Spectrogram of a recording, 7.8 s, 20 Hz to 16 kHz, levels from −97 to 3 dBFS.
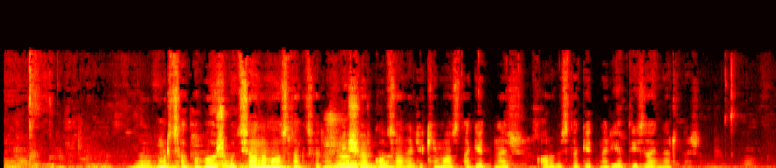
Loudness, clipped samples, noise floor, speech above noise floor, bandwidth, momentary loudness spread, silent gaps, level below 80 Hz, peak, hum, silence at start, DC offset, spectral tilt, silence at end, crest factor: -19 LUFS; under 0.1%; -46 dBFS; 27 dB; 11.5 kHz; 22 LU; none; -40 dBFS; 0 dBFS; none; 0.05 s; under 0.1%; -6 dB/octave; 0.55 s; 20 dB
